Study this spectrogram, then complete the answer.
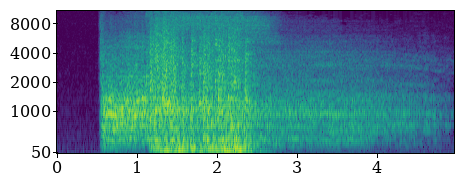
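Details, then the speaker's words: Ford 272 Y-block V8 first start, rebuilt Holley carburetor with bowls filled by hand from a soda bottle, no coolant: catches and revs under two seconds, then dies, unable to hold idle; fuel starvation, fuel pump still needed. "Guys, uh, we're having fuel delivery issues. I ain't got no gas."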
